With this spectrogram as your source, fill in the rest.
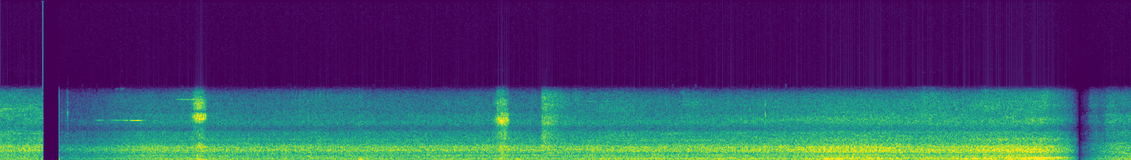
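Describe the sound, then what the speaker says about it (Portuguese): Coaches pulling out of the Rio de Janeiro bus station, a steady wash of engine and traffic rumble with a brief dropout, moderately loud and continuous. "Mais carros saindo agora"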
